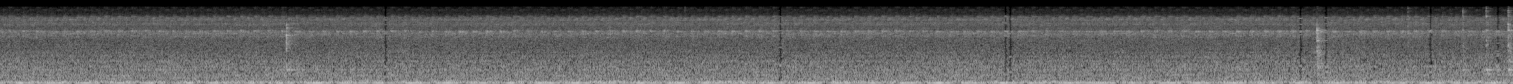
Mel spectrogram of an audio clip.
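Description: Steady hiss with a constant high-pitched whine and a low hum. Over it, faint metal clinks from a hand wrench working at the car's upper ball joint come about three seconds in and again near the end.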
